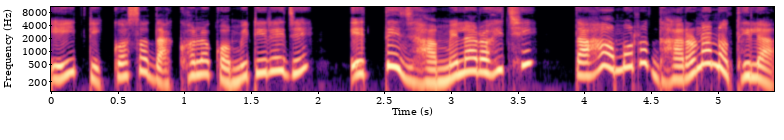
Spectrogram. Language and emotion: Odia, disgusted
